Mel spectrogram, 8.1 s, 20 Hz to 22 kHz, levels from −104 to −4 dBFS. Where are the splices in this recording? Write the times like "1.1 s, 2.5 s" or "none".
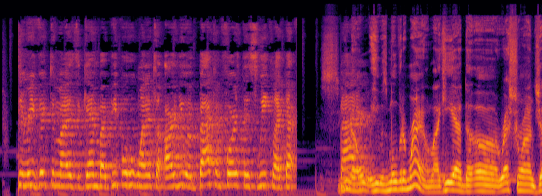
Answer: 5.2 s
